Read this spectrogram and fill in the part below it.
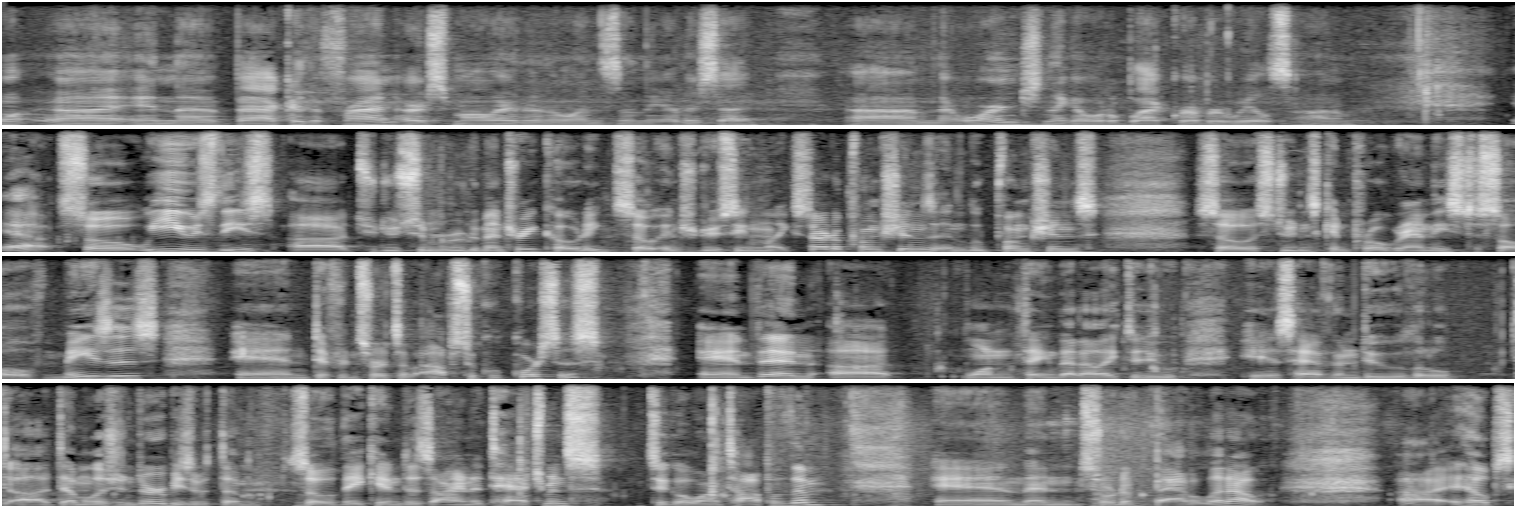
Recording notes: Three audio postcards or snapshots from STEAM night, one from technology, one from engineering, and one from the arts.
